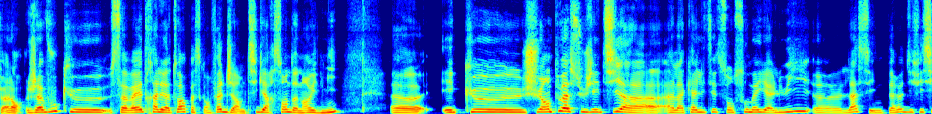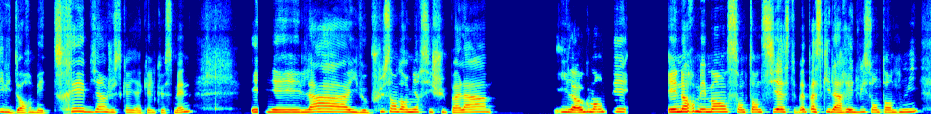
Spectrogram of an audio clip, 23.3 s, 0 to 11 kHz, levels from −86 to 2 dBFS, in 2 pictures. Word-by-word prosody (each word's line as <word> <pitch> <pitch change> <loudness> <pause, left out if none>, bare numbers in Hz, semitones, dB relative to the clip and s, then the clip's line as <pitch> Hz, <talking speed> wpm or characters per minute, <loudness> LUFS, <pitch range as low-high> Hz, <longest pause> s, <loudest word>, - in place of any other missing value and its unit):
Alors, 170 -3 +1
j'avoue 225 +10 +2
que 230 -7 0
ça 205 +2 0
va 205 +2 +3
être 235 +3 0
aléatoire 245 +2 +2
parce 225 -4 -6
qu'en 175 +1 -8
fait, 245 +6 +1
j'ai 200 - 0
un 155 -2 -3
petit 165 +8 -6
garçon 230 +2 0
d'1,5 210 - +1
ans. 200 - 0 0.6
Heu, 195 -3 +1 0.3
et 220 0 0
que 235 -2 +2
je 215 - -1
suis 245 - 0
un 250 +2 +3
peu 325 +5 +1
assujettie 260 -2 +1
à 215 -5 +3
à 190 +2 -2
à - - -1
la 205 0 -1
qualité 220 +3 -4
de 230 - -16
son 225 -3 -6
sommeil 230 0 -2
à 200 - -1
lui. 270 +10 0
Heu, 190 -2 -7
là 230 +8 -2
c'est 260 -8 -7
une 185 0 -8
période 205 +6 -4
difficile. 235 +2 -4
Il 220 - -3
dormait 195 -2 -3
très 295 0 -2
bien 255 0 -2
jusqu'à 220 -1 -6
il 215 - -4
y - - -7
a 170 - -7
quelques 200 +2 -9
semaines. 215 +8 -3 1.0
Et 230 0 +2
là, 255 +1 +2
il 225 -3 0
veut 205 -1 -2
plus 205 +9 -6
s'endormir 245 -3 +1
si 240 -1 -6
je 220 - -5
suis 225 - -6
pas 210 -1 -2
là. 245 +3 0 0.8
Il 245 -2 +1
a 220 0 +7
augmenté 260 +2 0 0.5
énormément 265 0 +6
son 260 -4 -3
temps 235 +1 -2
de 235 - 0
sieste, 240 -1 +2
bah, 235 +3 0
parce 245 0 0
qu'il 250 -2 0
a 220 - +5
réduit 230 +2 +1
son 230 -2 -4
temps 220 -1 -2
de 215 +2 -2
nuit. 250 +7 -1
230 Hz, 200 wpm, -19 LUFS, 210-250 Hz, 1.0 s, a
